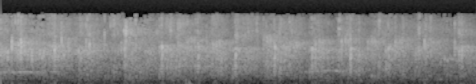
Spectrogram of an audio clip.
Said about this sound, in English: As they come in, won't we give them a round of applause for doing what they've done? Well done, guys.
